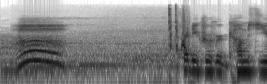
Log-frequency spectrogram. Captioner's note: gasps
